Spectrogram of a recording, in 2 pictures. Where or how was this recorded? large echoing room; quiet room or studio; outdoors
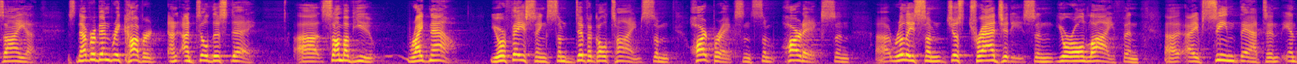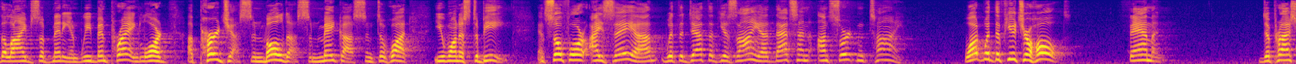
large echoing room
